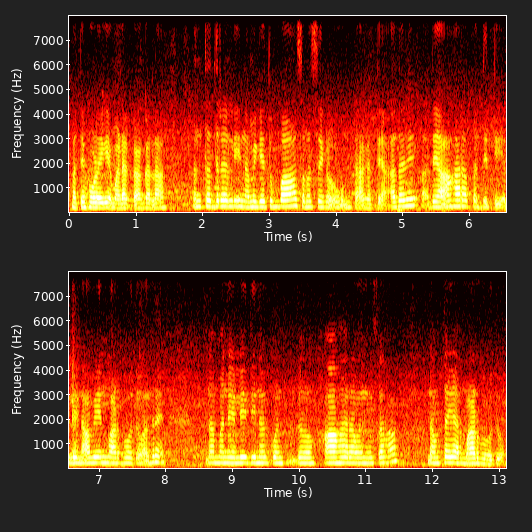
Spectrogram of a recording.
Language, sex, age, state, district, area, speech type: Kannada, female, 30-45, Karnataka, Vijayanagara, rural, spontaneous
